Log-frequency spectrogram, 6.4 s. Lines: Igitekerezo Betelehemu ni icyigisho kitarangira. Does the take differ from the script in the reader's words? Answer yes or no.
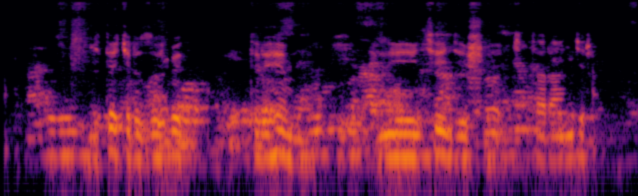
no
